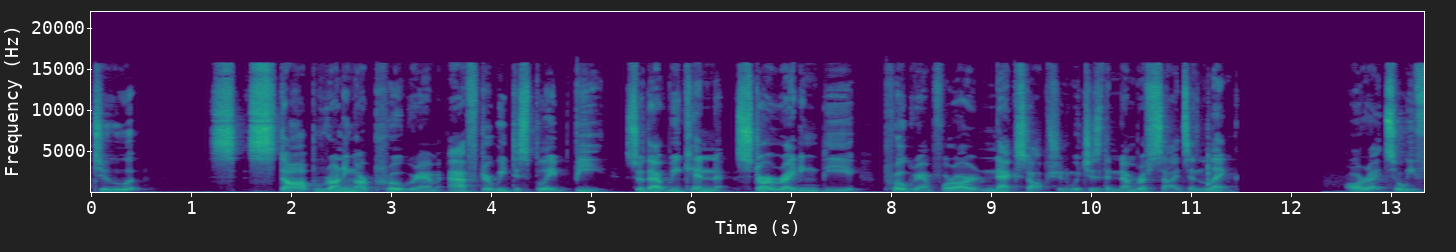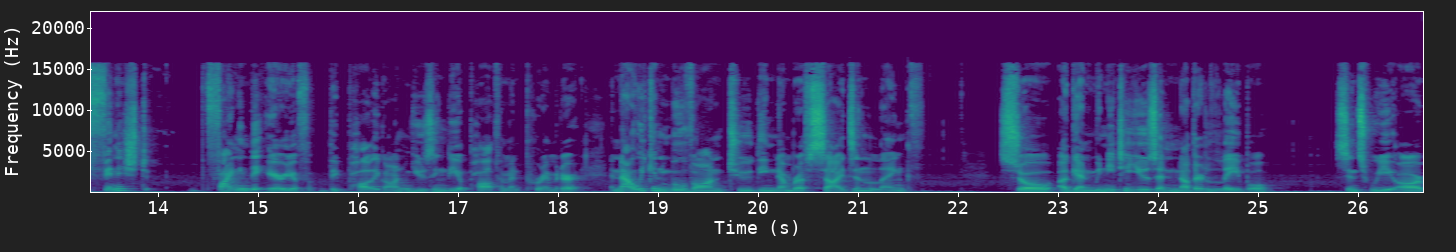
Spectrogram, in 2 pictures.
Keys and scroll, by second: 21.7 Return, 25.6 Right.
